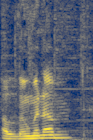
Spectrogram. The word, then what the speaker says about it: aluminum: that way but yeah we spell it like the like the British but say it like the Americans so it's spelled aluminium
